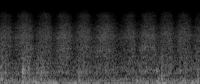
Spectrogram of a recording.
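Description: Whiteboard being wiped clean with an eraser: a scratchy rubbing in quick back-and-forth strokes, about five a second.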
